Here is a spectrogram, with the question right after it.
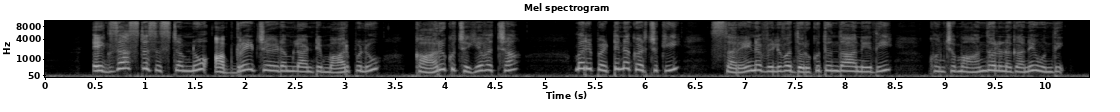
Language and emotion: Telugu, fearful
